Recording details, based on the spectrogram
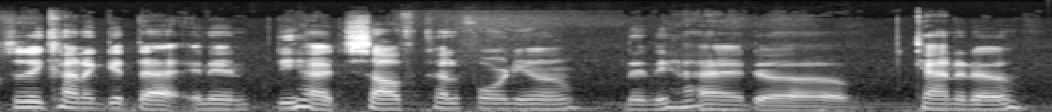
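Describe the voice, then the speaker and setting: A man from Mexico with a Mexican accent and a lisp, a podcast guest talking hesitantly with many pauses. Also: medium pitch, a bit bright, slight background noise. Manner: hesitant, many uhs, agrees often. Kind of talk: casual chat.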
